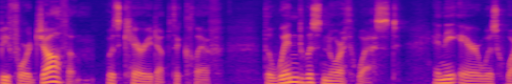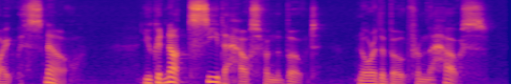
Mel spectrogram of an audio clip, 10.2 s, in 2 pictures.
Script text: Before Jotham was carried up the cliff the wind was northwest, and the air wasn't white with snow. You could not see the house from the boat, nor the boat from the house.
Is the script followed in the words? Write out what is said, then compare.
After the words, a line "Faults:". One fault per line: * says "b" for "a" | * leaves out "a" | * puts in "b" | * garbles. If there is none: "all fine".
Before Jotham was carried up the cliff the wind was northwest, and the air was white with snow. You could not see the house from the boat, nor the boat from the house.
Faults:
* says "was" for "wasn't"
